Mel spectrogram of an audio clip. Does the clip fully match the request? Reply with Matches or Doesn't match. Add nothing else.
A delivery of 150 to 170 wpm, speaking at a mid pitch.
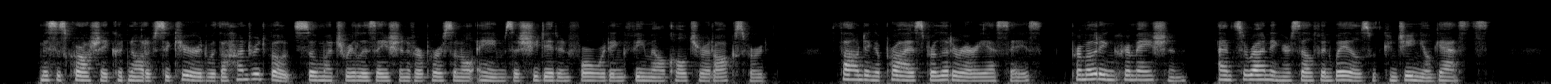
Matches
